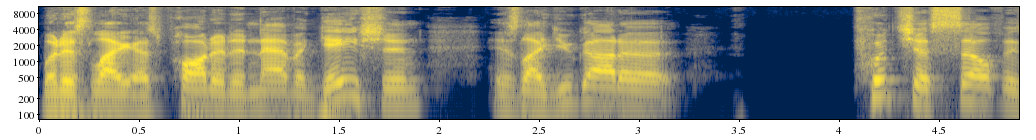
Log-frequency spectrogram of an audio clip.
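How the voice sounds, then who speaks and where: On a very clean recording with a silent background, a man with an American accent and an unremarkable speaking voice talks at a moderate pace and fairly high pitch, with ordinary pitch variation. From Jersey City, New Jersey. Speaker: fintech entrepreneur. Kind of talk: casual chat.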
